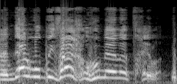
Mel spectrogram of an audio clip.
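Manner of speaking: imitating the man's offhand tone; casual, offhand. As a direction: say it like it's nothing. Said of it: "like you take a cup of coffee".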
